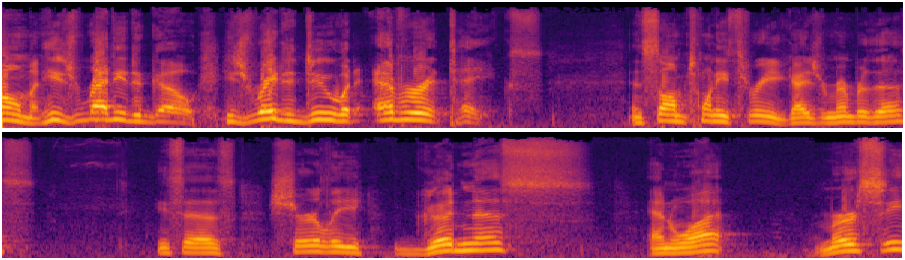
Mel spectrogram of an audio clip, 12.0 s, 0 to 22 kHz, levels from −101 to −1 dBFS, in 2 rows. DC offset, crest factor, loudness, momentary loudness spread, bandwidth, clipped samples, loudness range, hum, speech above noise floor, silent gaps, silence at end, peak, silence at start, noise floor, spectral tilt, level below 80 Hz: under 0.1%; 14 dB; -21 LUFS; 16 LU; 19 kHz; under 0.1%; 5 LU; none; 36 dB; none; 0 s; -8 dBFS; 0 s; -56 dBFS; -5.5 dB/octave; -56 dBFS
